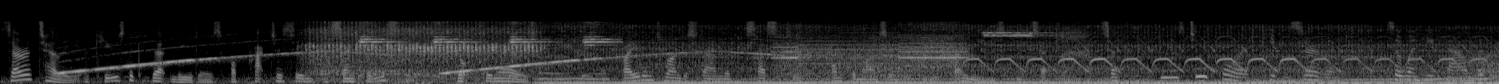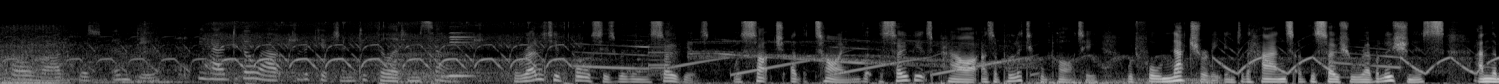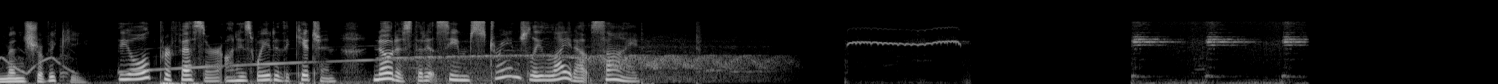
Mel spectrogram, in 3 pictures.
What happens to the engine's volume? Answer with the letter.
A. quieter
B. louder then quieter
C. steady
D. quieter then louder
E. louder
A.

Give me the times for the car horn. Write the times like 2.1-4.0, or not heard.
3.5-6.2, 18.9-19.8, 41.2-43.1.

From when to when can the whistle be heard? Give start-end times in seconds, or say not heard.
9.8-10.9, 38.4-39.7.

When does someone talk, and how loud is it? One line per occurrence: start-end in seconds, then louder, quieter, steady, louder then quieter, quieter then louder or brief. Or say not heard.
0.0-36.4 louder.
